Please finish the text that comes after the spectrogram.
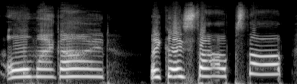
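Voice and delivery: high, pleading stop-the-fight voice; mock panicked plea. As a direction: beg them to stop, rising. Telling friends to stop fight.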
